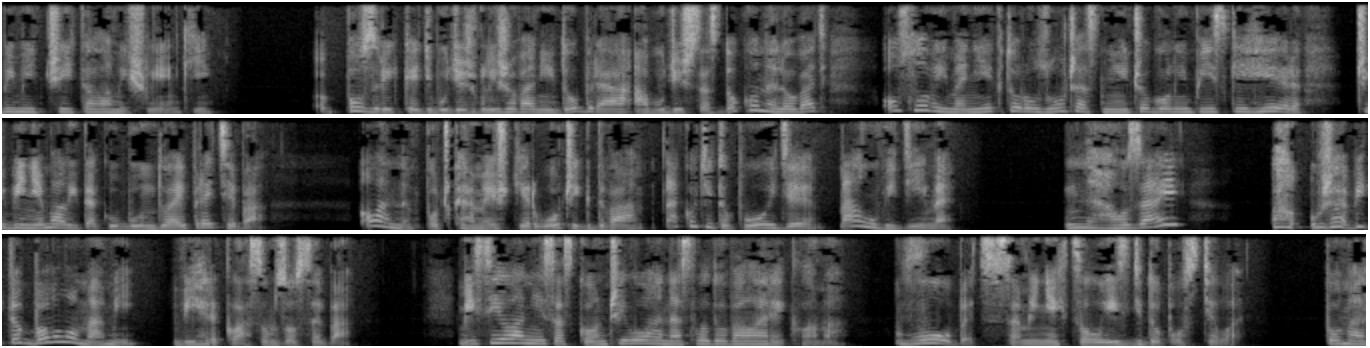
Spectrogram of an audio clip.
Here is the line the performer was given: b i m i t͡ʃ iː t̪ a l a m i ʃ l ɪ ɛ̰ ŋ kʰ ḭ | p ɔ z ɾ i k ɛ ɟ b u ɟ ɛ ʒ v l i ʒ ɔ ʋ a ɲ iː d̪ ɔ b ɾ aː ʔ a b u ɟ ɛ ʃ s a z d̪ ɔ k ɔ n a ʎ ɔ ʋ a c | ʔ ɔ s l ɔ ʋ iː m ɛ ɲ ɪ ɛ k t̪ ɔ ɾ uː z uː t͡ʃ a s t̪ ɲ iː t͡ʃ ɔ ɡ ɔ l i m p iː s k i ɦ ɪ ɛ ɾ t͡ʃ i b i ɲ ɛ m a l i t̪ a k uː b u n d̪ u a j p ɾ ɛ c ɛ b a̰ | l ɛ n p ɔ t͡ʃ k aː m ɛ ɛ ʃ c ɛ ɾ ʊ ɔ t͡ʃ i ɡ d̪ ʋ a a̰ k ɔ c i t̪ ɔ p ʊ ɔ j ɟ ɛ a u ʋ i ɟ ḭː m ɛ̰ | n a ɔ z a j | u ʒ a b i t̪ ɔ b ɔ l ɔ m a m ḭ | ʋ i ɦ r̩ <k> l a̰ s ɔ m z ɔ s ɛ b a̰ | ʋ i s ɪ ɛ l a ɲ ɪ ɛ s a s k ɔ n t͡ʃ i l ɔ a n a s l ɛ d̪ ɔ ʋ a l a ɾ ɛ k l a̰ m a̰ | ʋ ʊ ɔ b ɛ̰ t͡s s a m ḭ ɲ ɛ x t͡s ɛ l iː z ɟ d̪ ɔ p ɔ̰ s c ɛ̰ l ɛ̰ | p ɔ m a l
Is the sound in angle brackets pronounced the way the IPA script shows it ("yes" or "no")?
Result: yes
